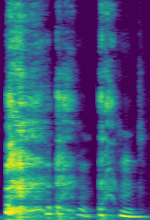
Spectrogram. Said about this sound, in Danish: Jeg skal lige hoste, giv mig lige et øjeblik.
